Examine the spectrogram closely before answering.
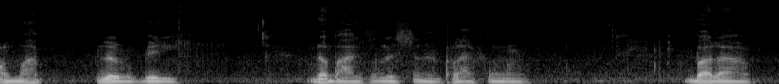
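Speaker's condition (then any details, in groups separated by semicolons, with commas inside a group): Slurred speech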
